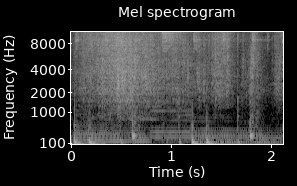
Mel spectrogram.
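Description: Plastic air-cushion packaging crinkling as it is handled and pulled out of a cardboard box, loudest over about the first second, over background music with a beat.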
